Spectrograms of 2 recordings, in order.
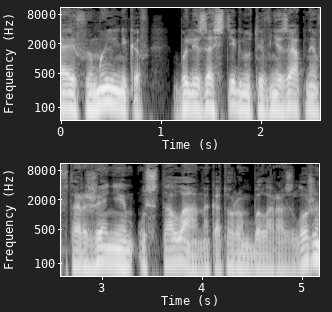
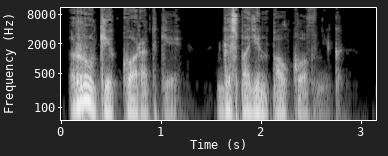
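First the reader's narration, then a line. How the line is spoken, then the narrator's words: Growled. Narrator (Russian): рыкнул он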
